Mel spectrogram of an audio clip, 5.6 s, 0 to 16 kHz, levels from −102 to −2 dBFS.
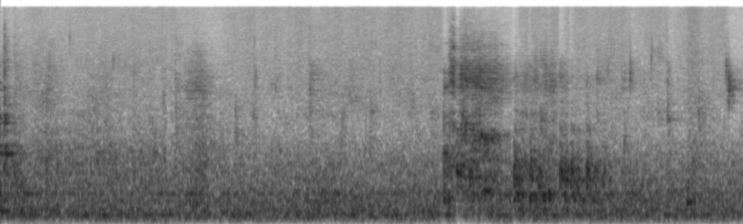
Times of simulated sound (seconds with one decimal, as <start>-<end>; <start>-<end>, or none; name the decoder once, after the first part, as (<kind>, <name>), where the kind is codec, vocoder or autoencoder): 3.8-4.3 (vocoder, BigVGAN v2)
